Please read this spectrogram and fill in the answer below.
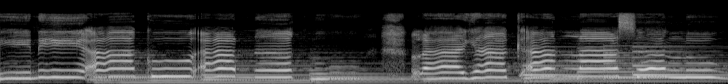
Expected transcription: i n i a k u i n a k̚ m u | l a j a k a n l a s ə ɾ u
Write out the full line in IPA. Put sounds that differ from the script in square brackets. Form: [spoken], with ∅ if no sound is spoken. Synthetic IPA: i n i a k u [a] n a k̚ m u | l a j a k a n l a s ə [l] u

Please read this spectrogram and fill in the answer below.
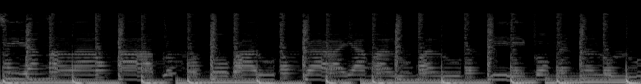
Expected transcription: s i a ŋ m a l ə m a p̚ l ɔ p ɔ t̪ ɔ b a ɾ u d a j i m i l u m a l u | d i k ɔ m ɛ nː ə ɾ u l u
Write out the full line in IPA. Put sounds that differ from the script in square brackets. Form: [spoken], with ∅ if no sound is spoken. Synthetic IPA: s i a ŋ m a l [a] m a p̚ l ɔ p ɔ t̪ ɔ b a ɾ u [ɡ] a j [a] m [a] l u m a l u | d i k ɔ m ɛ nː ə [l] u l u

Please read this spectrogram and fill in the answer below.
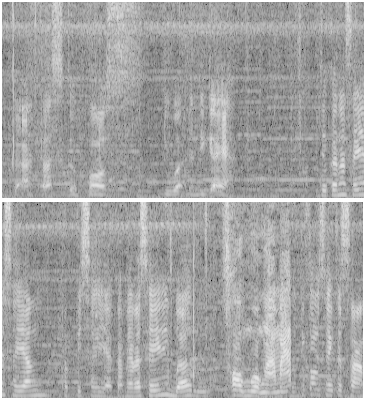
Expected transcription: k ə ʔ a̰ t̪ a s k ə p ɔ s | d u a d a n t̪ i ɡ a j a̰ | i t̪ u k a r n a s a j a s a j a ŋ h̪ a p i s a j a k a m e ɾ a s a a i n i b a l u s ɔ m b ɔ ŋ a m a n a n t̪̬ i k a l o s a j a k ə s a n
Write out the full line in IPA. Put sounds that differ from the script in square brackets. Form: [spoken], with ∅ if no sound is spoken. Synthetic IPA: k ə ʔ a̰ t̪ a s k ə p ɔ s | d u a d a n t̪ i ɡ a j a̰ | i t̪ u k a r n a s a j a s a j a ŋ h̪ a p i s a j a k a m e ɾ a s a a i n i b a [ɾ] u s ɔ m b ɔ ŋ a m a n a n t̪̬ i k a l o s a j a k ə s a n

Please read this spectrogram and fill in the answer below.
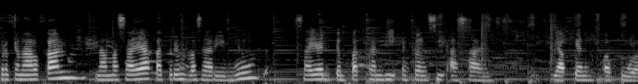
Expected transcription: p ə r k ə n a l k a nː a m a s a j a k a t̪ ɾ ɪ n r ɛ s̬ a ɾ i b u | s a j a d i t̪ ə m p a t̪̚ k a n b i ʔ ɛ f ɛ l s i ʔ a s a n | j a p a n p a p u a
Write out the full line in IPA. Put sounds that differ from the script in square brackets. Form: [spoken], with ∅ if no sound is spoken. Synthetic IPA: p ə r k ə n a l k a nː a m a s a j a k a t̪ ɾ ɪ n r [a] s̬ a ɾ i b u | s a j a d i t̪ ə m p a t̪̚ k a n [d] i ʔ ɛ f ɛ l s i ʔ a s a n | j a p [ɛ] n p a p u a

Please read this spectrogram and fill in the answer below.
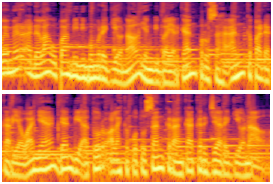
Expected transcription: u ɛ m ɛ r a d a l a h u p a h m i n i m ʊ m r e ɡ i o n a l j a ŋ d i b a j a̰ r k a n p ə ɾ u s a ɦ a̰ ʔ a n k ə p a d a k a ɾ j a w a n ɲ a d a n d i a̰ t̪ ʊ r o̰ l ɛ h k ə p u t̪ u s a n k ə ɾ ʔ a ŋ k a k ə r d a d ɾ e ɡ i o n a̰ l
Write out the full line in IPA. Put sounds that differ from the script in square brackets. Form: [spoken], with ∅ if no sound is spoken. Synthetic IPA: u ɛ m ɛ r a d a l a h u p a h m i n i m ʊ m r e ɡ i o n a l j a ŋ d i b a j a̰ r k a n p ə ɾ u s a ɦ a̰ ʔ a n k ə p a d a k a ɾ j a w a n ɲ a d a n d i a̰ t̪ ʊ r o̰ l ɛ h k ə p u t̪ u s a n k ə ɾ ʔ a ŋ k a k ə r [d͡ʒ] a [∅] ɾ e ɡ i o n a̰ l

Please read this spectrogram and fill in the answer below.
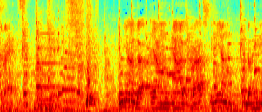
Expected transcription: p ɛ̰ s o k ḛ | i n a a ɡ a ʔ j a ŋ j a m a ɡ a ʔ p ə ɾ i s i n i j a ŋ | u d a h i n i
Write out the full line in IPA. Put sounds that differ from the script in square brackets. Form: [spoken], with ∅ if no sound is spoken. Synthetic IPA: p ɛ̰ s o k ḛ | i n [i] a ɡ a ʔ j a ŋ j a [ŋ] a ɡ a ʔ [k] ə ɾ [a] s i n i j a ŋ | u d a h i n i

